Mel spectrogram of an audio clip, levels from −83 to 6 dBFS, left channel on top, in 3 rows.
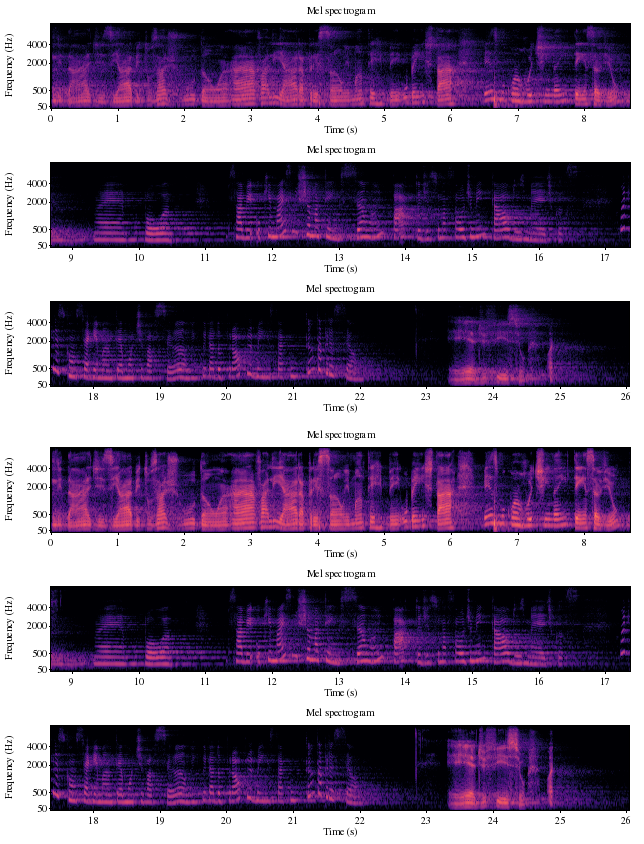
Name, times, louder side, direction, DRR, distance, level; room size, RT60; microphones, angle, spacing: voice 1, 0.0-8.5 23.3-24.9, right 6 dB, 90° right, 15 dB, 0.5 m, -29 dB
voice 2, 8.4-10.6 10.9-11.0 11.3-22.1, right 1 dB, 5° right, 4 dB, 0.4 m, -38 dB
20.5 x 7.1 x 8.0 m, 2.6 s
head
